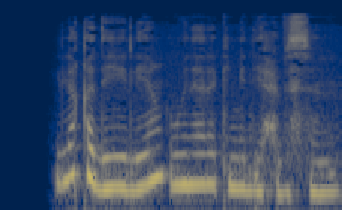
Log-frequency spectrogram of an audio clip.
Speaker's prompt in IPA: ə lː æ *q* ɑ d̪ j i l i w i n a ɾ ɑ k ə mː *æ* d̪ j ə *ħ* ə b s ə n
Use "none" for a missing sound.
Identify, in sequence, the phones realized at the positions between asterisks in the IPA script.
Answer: q, i, ħ

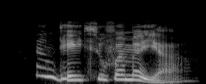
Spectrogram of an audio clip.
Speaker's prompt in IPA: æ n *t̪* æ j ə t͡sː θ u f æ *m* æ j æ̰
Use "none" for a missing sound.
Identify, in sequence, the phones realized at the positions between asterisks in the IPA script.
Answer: d̪, m

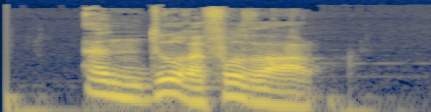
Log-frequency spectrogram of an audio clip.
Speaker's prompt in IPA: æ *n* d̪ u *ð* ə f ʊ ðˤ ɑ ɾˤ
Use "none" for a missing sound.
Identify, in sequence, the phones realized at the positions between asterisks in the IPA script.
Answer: n, ʁ

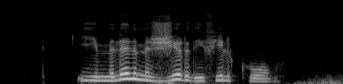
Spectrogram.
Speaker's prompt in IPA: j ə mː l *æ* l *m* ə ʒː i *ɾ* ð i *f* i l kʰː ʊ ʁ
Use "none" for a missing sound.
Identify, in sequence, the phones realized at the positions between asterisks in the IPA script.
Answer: æ, m, ɾ, f

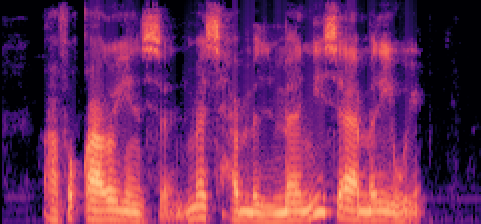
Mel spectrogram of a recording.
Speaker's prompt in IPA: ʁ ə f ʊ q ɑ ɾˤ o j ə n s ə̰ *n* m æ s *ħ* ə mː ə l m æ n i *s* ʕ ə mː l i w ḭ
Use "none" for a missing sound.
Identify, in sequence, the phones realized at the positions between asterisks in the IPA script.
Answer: n, ħ, s

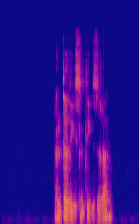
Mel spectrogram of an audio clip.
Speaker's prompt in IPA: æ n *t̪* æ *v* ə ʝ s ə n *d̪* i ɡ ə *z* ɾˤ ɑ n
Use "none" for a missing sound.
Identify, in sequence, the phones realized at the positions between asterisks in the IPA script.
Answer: t̪, ð, t̪, z

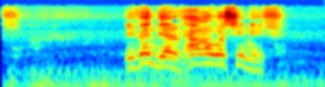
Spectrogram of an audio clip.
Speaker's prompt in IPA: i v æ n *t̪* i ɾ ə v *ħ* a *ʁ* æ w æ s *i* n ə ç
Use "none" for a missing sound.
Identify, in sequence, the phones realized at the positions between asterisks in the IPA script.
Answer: d̪, ħ, ʁ, i

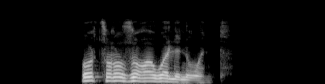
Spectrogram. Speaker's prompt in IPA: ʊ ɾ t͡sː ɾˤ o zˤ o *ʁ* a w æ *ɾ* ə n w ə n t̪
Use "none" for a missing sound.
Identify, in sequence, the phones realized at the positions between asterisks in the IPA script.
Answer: ʁ, l

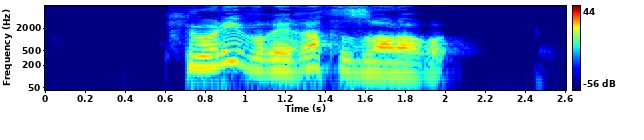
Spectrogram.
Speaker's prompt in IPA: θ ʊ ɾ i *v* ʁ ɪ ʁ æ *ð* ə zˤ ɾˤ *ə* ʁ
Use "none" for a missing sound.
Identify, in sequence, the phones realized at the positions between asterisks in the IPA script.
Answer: v, θ, ə

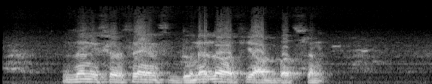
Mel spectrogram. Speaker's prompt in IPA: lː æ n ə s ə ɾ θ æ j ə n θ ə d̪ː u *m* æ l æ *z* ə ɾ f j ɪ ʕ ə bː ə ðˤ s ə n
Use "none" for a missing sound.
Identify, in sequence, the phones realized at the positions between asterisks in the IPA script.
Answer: n, ʁ

